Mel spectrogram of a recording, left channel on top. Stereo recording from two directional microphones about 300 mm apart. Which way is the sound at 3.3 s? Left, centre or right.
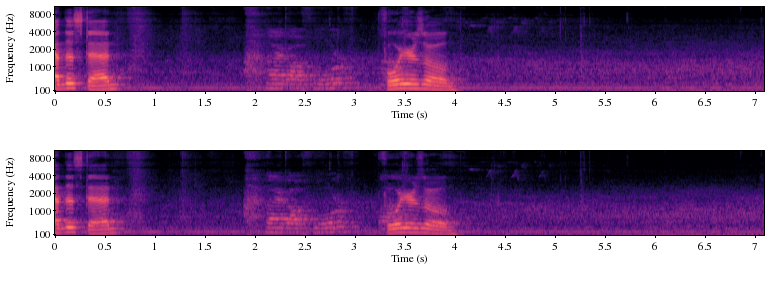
Centre.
